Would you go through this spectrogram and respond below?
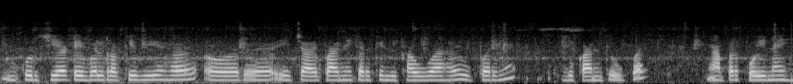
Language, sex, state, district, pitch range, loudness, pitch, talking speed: Hindi, female, Maharashtra, Gondia, 195-210 Hz, -17 LUFS, 205 Hz, 165 wpm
